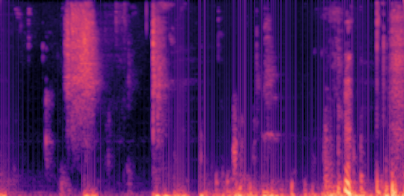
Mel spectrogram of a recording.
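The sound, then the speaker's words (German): Two dogs scuffle and play-fight: irregular thumps, rustling and snuffling bursts, with a sharp hissy puff early on, growing busier and louder toward the end. “Den Hund hört man.”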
